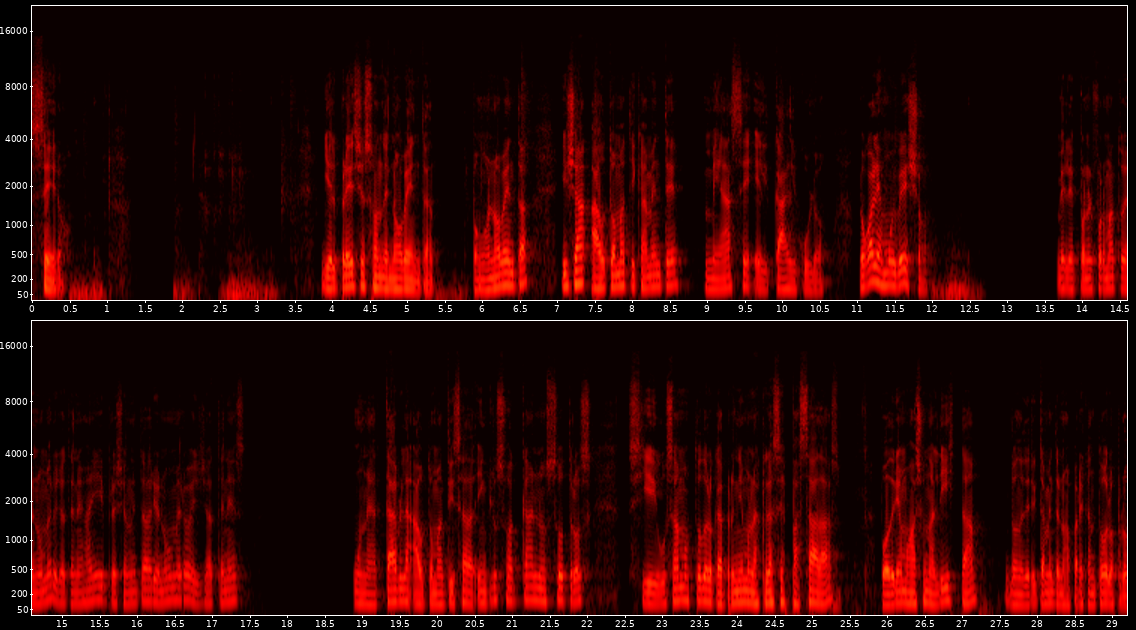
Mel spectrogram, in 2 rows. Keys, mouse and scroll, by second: 0.0-0.5 typing, 1.8-3.2 typing, 5.5-6.4 typing, 9.4 click, 11.7 middle click, 14.2 click, 15.3 click, 16.9 click, 17.9 click, 18.4 click, 18.8 middle click, 20.1 click, 20.7 middle click.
